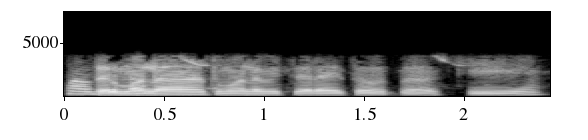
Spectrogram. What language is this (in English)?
Marathi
